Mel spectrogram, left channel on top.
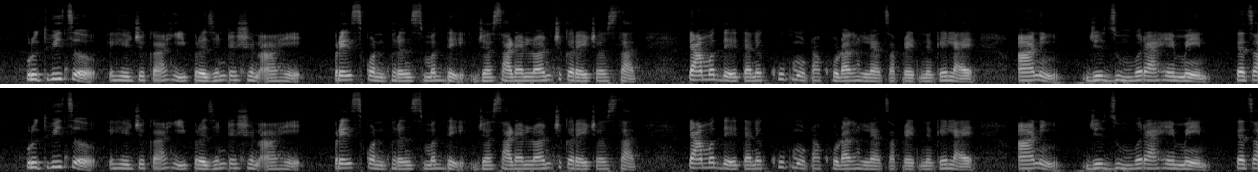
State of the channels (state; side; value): quieter; right; 3.8 dB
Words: पृथ्वीचं हे जे काही प्रेझेंटेशन आहे, प्रेस कॉन्फरन्समध्ये ज्या साड्या लॉन्च करायच्या असतात त्यामध्ये त्याने खूप मोठा खोडा घालण्याचा प्रयत्न केला आहे आणि जे झुंबर आहे मेन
